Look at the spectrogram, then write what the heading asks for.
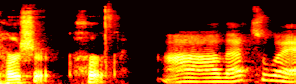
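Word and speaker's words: Hershiser: the middle after heser they don't pronounce it they just say hersher her uh that's the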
